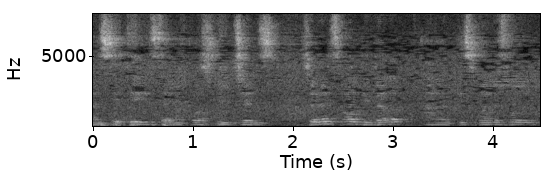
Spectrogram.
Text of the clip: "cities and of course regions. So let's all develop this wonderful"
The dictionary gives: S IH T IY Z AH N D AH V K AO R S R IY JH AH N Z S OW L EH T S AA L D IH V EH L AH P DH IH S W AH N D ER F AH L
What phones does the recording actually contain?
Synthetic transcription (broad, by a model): S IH T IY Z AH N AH F K AO S R IY JH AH N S S OW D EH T S AA W D IH V EH L AH P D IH S W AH N D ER F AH L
